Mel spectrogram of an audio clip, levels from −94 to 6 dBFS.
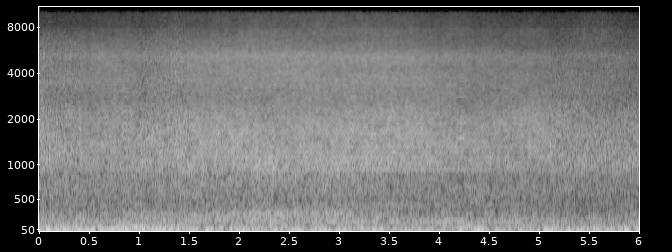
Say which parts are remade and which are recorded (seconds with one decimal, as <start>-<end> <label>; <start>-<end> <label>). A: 0.0-0.4 recorded; 0.4-1.0 remade; 1.0-1.5 recorded; 1.5-5.1 remade; 5.1-6.0 recorded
